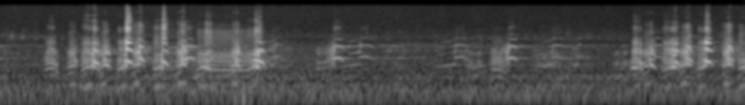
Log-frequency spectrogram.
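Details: Canada goose pair walking on ice, alarmed by an intruder: a loud cluster of harsh honks, then softer drawn-out nasal calls, and a final renewed burst of rapid honking.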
